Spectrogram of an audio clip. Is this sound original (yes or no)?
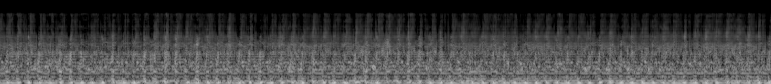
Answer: no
